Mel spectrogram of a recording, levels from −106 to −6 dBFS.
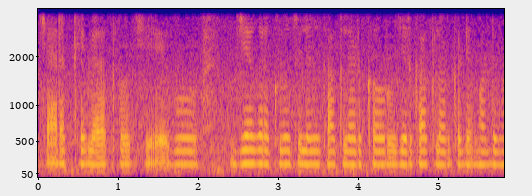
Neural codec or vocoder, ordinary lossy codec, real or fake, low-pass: none; none; real; 3.6 kHz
